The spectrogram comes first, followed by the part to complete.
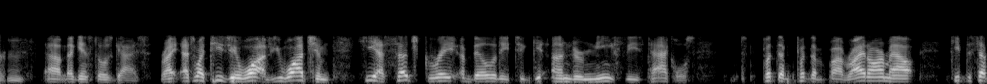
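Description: From start to finish the speech carries plainly audible iLBC codec damage. The band runs only from about 200 Hz to 3.6 kHz, so it sounds thin and telephone-like, and voiced sounds have a slightly rough, synthetic grain. Each short block of excitation is coded on its own, which fits iLBC's 20 ms, 15.2 kbps mode. That texture sets it apart from a plain low-pass filter, which would dull the top but leave the remaining sound smooth.

At about 2.32 to 2.35 s come lost iLBC frames: a gap of about 20 ms, which fits one dropped 20 ms frame. The decoder covers it by repeating the last pitch cycle mixed with a little noise, so the hole is heard as a brief held, faintly buzzy tone rather than silence or a click. The sound is normal again straight after, unlike codecs that depend on earlier frames and stay smeared for a while.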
